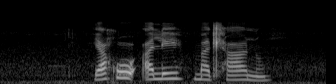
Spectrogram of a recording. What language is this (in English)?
Tswana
